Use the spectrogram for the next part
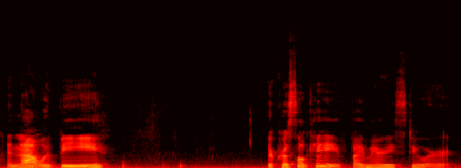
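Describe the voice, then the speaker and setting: A woman talking casually to camera as a book vlogger, with an animated, emphatic way of speaking. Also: fairly high pitch, a little slow, creaky.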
